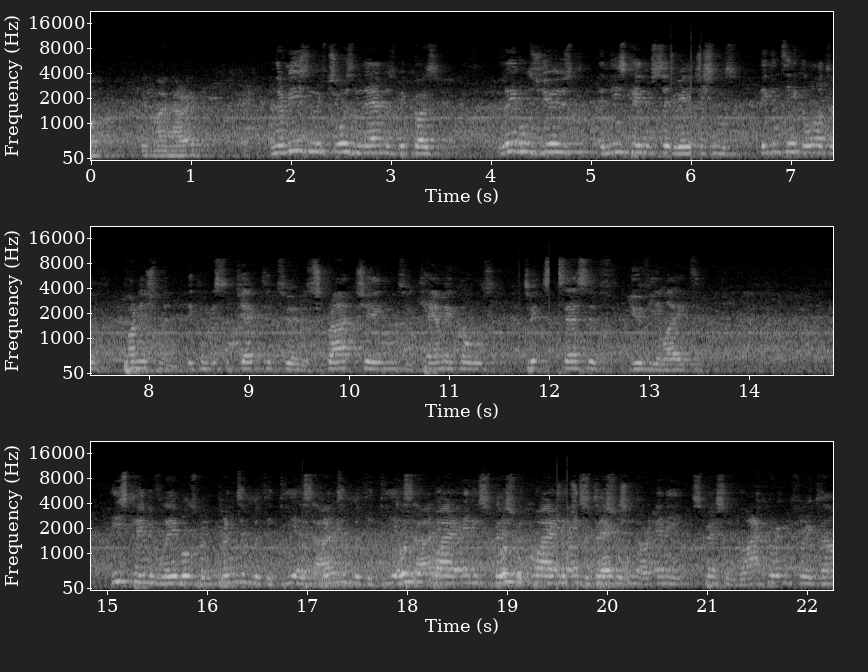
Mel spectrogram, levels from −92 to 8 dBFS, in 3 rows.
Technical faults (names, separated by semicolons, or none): chunks out of order; doubled audio track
